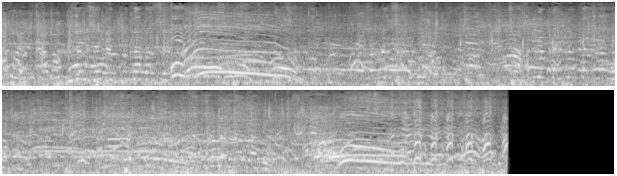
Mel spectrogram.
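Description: A crowd of people chatter and shout outdoors.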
